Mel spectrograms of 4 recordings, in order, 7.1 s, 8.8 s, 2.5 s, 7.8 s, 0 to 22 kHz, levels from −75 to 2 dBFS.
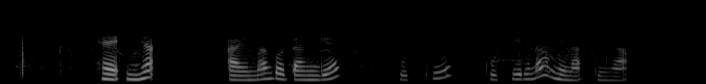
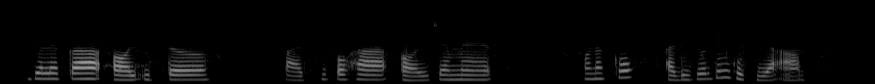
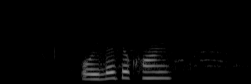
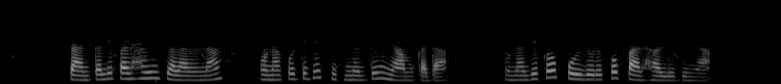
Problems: none marked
